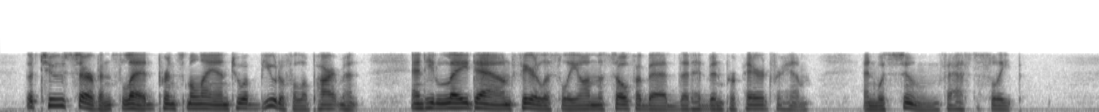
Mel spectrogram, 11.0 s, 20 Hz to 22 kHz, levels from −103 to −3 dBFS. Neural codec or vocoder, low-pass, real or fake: none; 3.6 kHz; real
